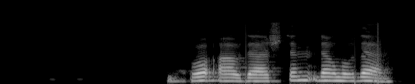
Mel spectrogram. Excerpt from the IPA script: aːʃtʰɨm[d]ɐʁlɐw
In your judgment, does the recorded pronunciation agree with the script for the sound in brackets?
yes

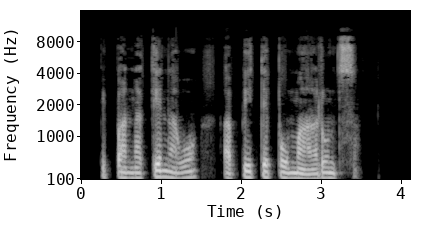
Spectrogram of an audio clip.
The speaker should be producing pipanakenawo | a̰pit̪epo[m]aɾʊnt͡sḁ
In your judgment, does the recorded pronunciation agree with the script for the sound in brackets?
yes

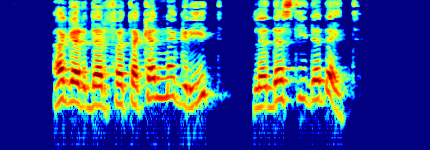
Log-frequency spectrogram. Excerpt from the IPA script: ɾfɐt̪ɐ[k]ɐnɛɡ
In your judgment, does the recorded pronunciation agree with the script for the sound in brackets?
yes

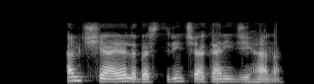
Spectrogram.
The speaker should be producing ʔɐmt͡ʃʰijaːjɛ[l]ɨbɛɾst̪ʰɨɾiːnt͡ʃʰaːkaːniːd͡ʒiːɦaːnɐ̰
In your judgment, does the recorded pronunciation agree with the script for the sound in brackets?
yes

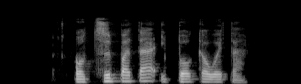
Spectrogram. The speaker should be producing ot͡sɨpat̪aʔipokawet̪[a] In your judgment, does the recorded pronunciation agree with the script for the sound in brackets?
yes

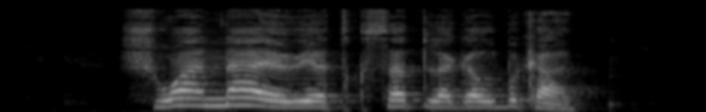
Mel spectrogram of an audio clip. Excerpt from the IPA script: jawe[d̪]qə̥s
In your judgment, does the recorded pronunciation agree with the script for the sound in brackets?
no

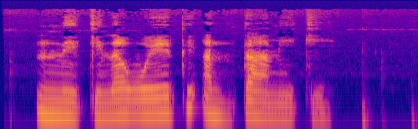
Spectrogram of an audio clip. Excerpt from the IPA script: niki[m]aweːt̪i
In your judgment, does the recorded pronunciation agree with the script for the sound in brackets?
no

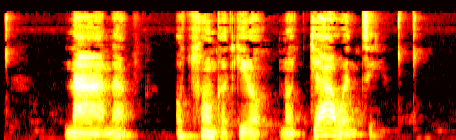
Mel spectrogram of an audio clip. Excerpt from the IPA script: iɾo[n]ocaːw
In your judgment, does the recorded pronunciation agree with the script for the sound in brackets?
yes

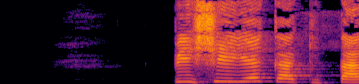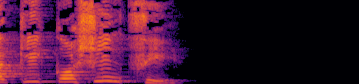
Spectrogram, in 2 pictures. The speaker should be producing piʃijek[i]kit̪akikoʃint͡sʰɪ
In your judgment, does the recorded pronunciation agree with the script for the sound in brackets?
no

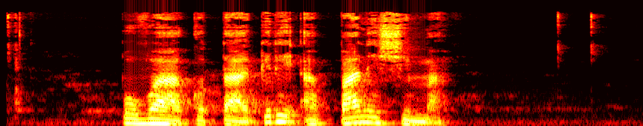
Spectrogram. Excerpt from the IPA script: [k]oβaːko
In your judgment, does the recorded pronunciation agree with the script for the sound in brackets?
no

